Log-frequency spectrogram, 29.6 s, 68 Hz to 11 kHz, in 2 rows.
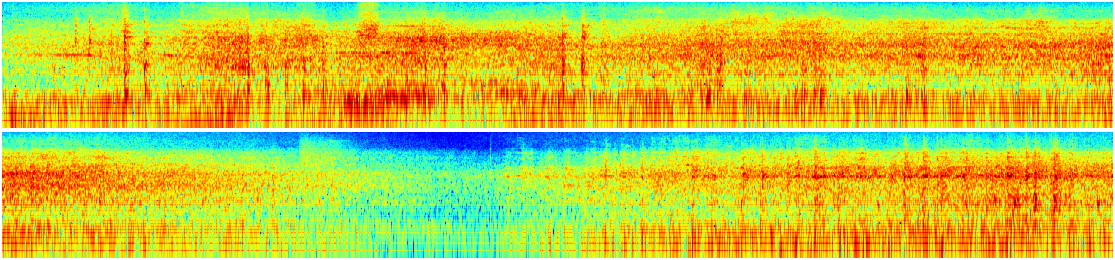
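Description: Class 158 diesel multiple unit's underfloor diesel engines working as it pulls away, with wheels clicking over rail joints and points, fading as it recedes. After a brief lull, a slam-door electric multiple unit rolls in with rising wheel clatter.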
